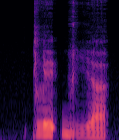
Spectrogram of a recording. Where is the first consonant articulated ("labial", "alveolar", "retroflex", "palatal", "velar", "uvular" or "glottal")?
velar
